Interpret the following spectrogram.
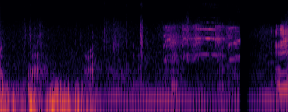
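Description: A rooster crowing, starting a little past halfway and cut off suddenly near the end.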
